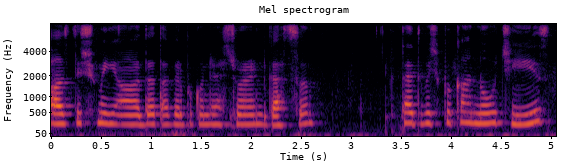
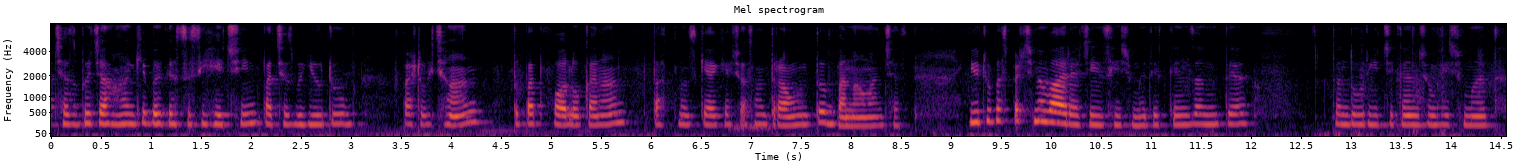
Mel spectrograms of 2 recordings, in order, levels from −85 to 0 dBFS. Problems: background sounds at intervals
